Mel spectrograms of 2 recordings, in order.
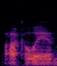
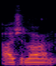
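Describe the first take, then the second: First: The name is sounded out from its spelling. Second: The name follows its heard, native-like pronunciation. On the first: "even though it says like Akalan" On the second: "I feel like I've heard it pronounced like Öcalan"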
